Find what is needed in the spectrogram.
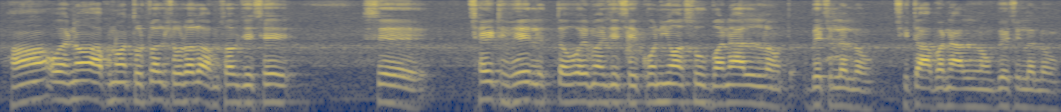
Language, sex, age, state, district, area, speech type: Maithili, male, 30-45, Bihar, Saharsa, rural, spontaneous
